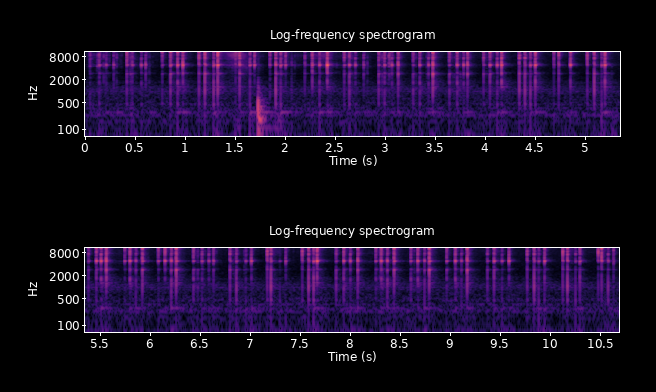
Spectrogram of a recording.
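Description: Long nails tap rapidly on an empty, hollow glass lemonade bottle, embossed and with a paper label, held on its side. The steady stream of short, bright glassy clicks barely rings, with a faint low body tone underneath and one louder knock near the start.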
